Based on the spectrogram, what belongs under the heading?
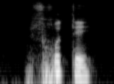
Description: Ääntäminen
France: IPA: /fʁɔˈte/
